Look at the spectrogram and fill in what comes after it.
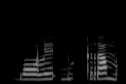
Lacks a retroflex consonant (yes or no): yes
